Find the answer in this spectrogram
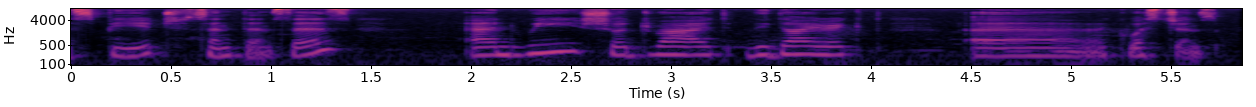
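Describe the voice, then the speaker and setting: Woman teaching English slowly. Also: fairly high pitch, a little mellow. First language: Arabic. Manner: reads each English line slowly, then explains it in Arabic. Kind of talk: recorded online lesson.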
